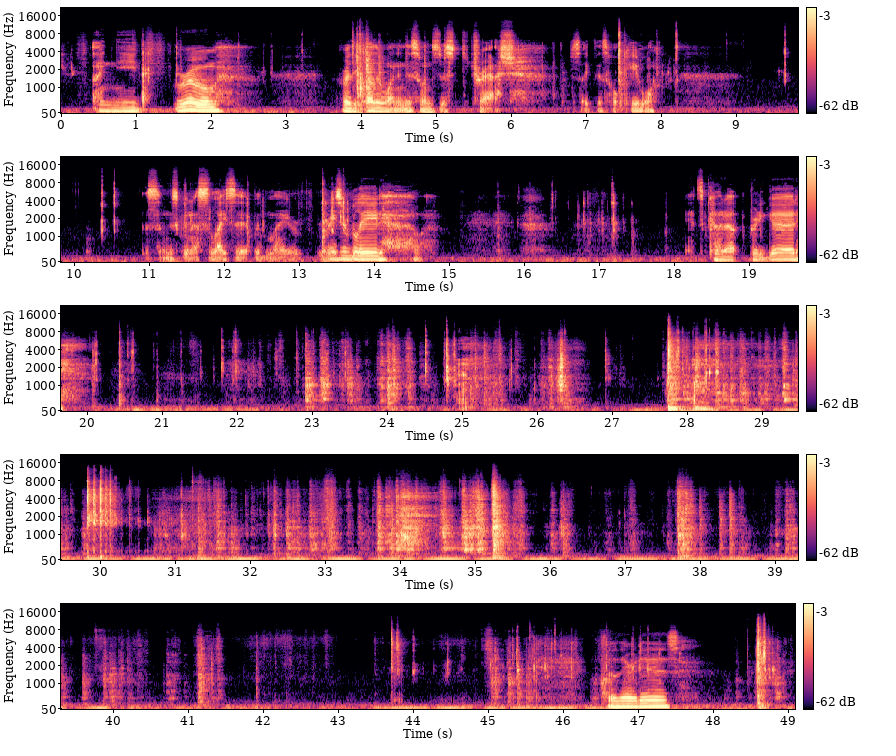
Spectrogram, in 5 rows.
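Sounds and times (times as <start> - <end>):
low steady hum: 0.0 - 49.0
hands working rubber grommet: 15.1 - 47.5.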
